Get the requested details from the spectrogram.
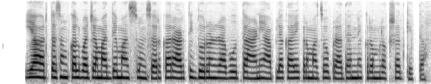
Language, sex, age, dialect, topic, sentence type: Marathi, female, 31-35, Southern Konkan, banking, statement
